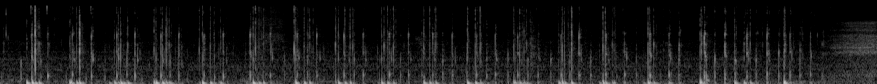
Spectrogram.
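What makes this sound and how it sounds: A white glass and aluminium smartphone with a glass screen and thin metal frame is held in both hands in front of the mic while long painted nails tap and scratch its screen and edges. Quick, uneven clicky taps come in dense bursts, each short and dry with a dull low thump under a bright tick. Near the end the tapping gives way to a soft, rising scratchy hiss.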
